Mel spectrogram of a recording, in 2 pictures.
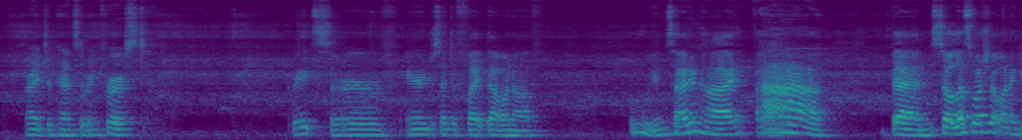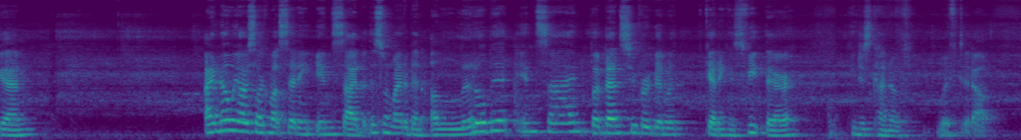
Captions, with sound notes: All right. Japan serving first. Great serve. Aaron just had to fight that one off. Ooh, inside and high. (grunts) Ben. So let's watch that one again. I know we always talk about setting inside but this one might have been a little bit inside, but Ben's super good with getting his feet there. He just kind of lifted up.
